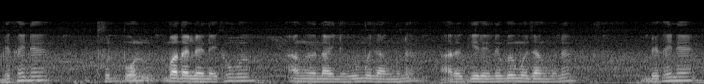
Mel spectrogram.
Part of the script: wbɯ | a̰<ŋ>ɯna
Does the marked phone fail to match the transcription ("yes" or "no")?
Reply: no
